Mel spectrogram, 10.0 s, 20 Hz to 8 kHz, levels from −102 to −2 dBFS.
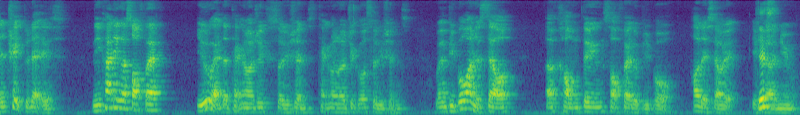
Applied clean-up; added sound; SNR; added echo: none; none; none; none.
